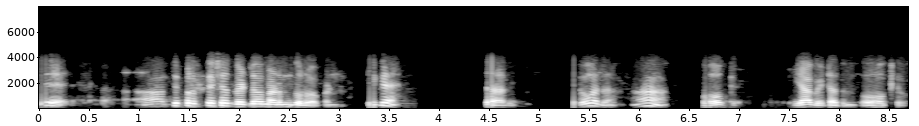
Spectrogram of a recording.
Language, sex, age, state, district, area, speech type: Marathi, male, 45-60, Maharashtra, Mumbai Suburban, urban, conversation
